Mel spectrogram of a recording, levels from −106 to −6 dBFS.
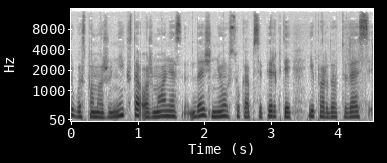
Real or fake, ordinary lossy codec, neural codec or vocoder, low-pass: fake; MP3, 64 kbps; vocoder, 44.1 kHz, 128 mel bands every 256 samples, BigVGAN v2; 14.4 kHz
